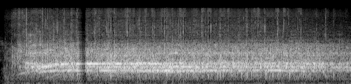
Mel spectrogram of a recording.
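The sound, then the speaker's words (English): Steady, loud applause from a crowd for the Davis Cup winners, a dense wash of clapping sustained for a few seconds with a brief dip early on, then tapering slightly toward the end. “So let's give all the winners a round of applause for in Davis Cup.”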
